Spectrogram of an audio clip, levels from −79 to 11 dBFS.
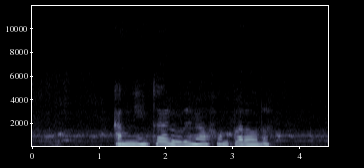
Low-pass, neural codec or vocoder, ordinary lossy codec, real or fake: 10.8 kHz; autoencoder, 48 kHz, 32 numbers a frame, DAC-VAE, trained on Japanese speech; AAC, 48 kbps; fake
